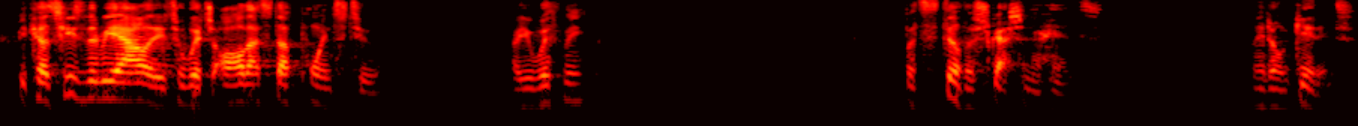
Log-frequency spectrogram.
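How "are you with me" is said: ordinary talk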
